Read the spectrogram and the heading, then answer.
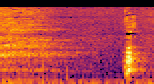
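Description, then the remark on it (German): A single short, sharp sneeze bursts out after a quiet moment, brief and muffled rather than loud, with no talking around it. “Gesundheit.”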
